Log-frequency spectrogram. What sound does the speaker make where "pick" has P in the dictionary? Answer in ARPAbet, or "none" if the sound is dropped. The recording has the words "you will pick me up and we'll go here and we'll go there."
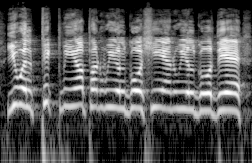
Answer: P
